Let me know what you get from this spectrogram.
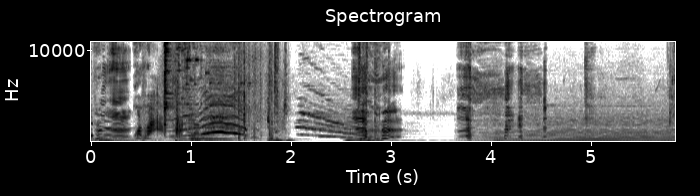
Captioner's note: serpent yelling, groaning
